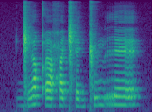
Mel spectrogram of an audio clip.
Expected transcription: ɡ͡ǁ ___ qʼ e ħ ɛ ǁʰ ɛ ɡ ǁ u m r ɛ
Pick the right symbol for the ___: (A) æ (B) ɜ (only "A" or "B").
B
